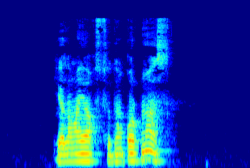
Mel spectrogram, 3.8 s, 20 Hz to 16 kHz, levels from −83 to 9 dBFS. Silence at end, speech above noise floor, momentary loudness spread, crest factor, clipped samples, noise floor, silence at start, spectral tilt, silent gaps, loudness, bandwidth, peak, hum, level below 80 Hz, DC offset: 1.25 s; 55 dB; 10 LU; 18 dB; under 0.1%; -77 dBFS; 0.85 s; -6.5 dB/octave; none; -23 LUFS; 11.5 kHz; -6 dBFS; none; -64 dBFS; under 0.1%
